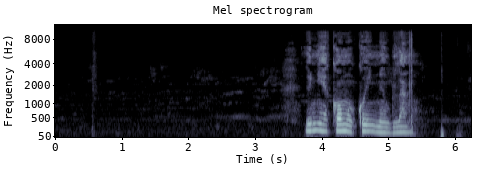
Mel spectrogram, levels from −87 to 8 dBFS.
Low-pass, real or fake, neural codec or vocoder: 9.9 kHz; fake; vocoder, 22.05 kHz, 80 mel bands, Vocos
